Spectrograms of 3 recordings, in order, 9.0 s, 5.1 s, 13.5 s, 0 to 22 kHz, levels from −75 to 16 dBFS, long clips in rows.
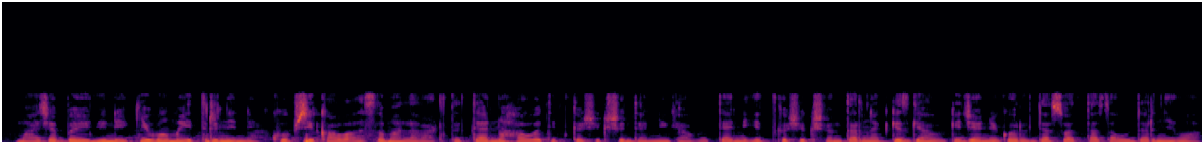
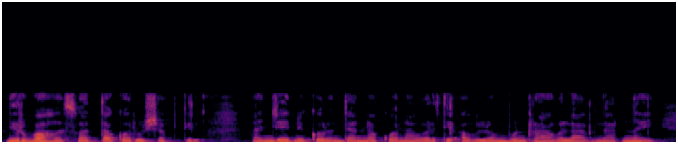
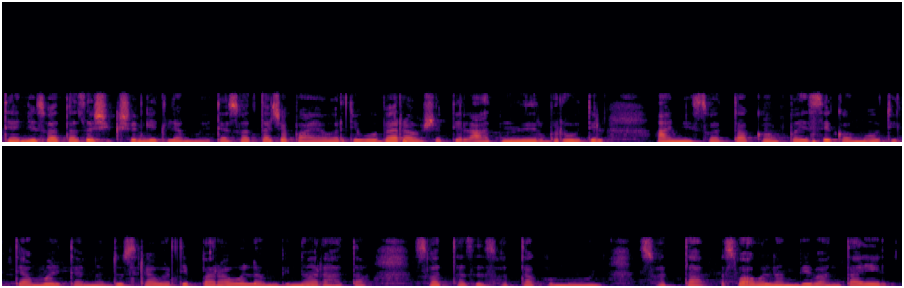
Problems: constant background noise, background conversations at intervals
